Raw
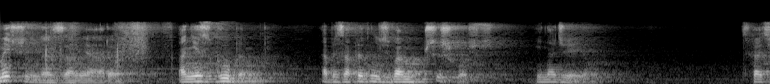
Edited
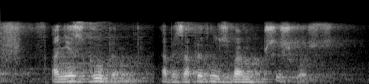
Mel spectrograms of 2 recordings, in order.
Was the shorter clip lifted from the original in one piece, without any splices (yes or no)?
no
